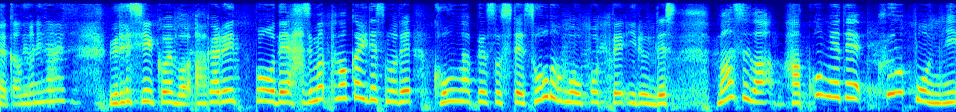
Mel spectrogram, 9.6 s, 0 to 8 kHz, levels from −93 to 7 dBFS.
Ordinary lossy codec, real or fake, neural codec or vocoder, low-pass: none; fake; codec, 16 kHz, 0.8 kbps, ZipCodec; 7.2 kHz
